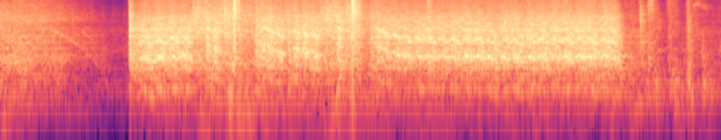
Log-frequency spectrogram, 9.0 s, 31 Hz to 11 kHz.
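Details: Freshly installed 302 engine with new cam: even cranking about three turns a second for six seconds, never fires; owner suspects ignition timing off, possibly 180 degrees out.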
